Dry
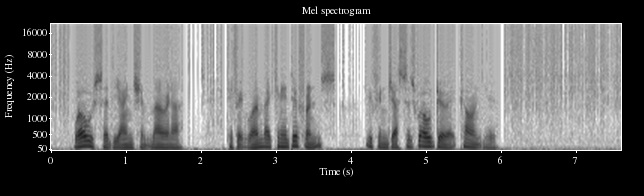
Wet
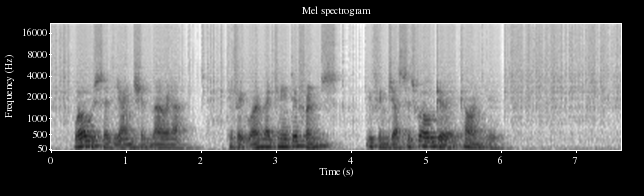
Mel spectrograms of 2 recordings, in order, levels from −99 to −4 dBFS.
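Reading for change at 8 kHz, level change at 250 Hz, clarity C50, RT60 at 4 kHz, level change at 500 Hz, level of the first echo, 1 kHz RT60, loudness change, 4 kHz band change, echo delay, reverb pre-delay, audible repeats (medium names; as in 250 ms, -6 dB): -9.0 dB, 0.0 dB, 12.5 dB, 0.35 s, +1.0 dB, no echo, 0.40 s, +1.0 dB, -5.5 dB, no echo, 5 ms, no echo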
